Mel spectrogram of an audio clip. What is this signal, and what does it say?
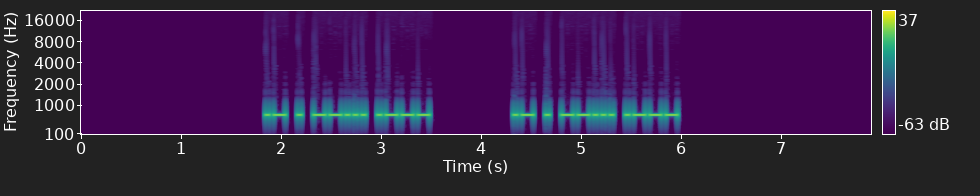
Morse code, heard as a keyed tone, about 30 wpm, 700 Hz. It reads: AE7J AE7J
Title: USA Call Signs - 4 Characters - Repeated 2x - 30wpm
